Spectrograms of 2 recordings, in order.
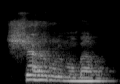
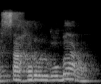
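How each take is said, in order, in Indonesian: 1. Kata pertama dimulai dengan bunyi sh. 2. Kata pertama dimulai dengan bunyi s biasa. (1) "tapi syahrul mubarak" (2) "Bukan sahrul mubarak"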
